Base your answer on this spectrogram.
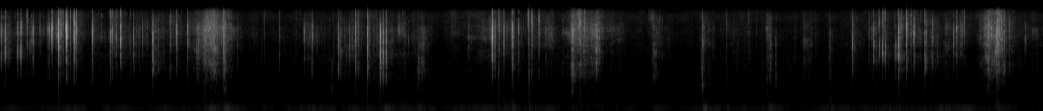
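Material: Modeling clay.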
